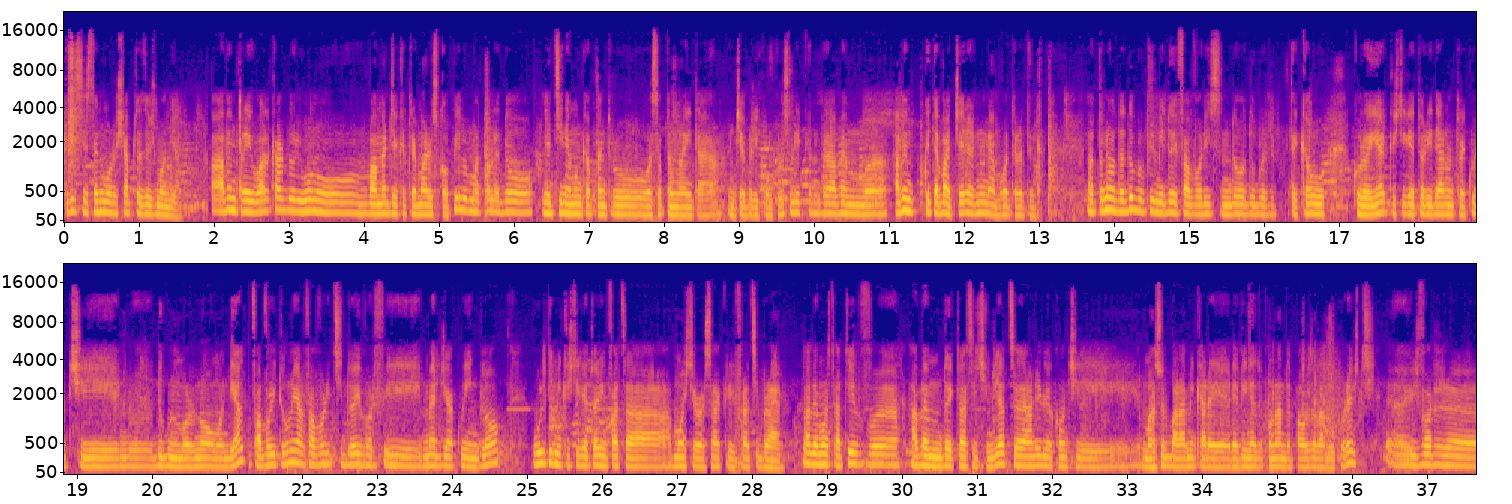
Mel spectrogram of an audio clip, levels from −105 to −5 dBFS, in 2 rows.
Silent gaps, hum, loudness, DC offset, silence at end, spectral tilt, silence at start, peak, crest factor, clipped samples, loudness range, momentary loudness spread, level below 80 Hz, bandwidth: none; none; -20 LUFS; under 0.1%; 0 s; -7 dB/octave; 0 s; -2 dBFS; 18 dB; under 0.1%; 2 LU; 7 LU; -52 dBFS; 16 kHz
